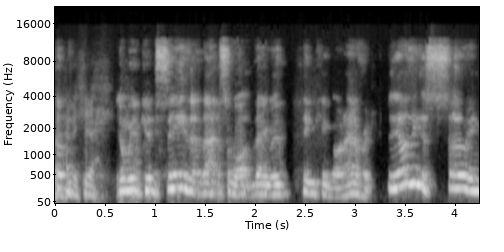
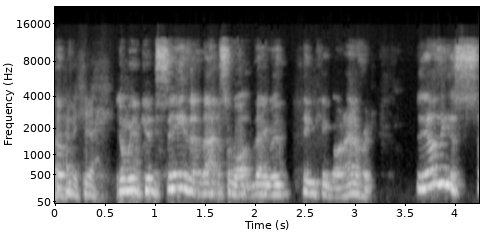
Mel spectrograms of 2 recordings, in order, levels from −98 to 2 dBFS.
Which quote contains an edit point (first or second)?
first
